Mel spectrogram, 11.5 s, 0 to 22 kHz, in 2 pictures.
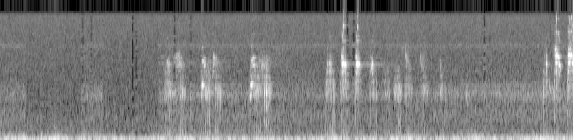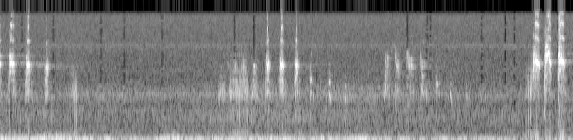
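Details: Alert eagles at their nest at night, 23 October 2021, reacting to an owl that harasses them: scattered bursts of shrill, stuttering chatter over a faint low rumble.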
